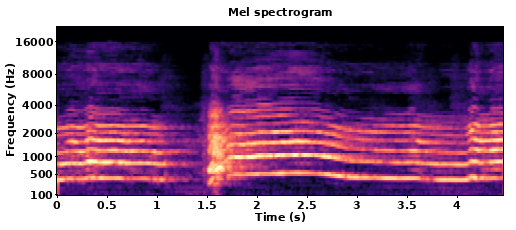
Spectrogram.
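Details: A Siberian husky howls along to rap music, supposedly tone deaf, in long, steady tones, then rises and sags in pitch after a brief break.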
